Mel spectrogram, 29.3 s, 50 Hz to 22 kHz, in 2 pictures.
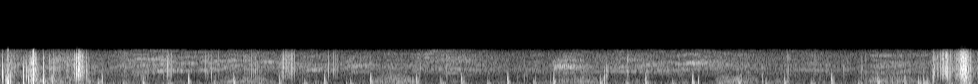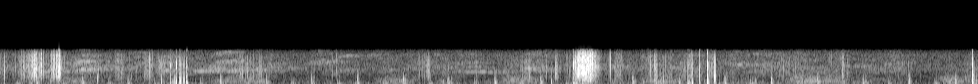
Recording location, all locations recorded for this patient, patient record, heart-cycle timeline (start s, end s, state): pulmonary valve (PV)
pulmonary valve (PV)+tricuspid valve (TV)+mitral valve (MV)
#Age: nan
#Sex: Female
#Height: nan
#Weight: nan
#Pregnancy status: True
#Murmur: Absent
#Murmur locations: nan
#Most audible location: nan
#Systolic murmur timing: nan
#Systolic murmur shape: nan
#Systolic murmur grading: nan
#Systolic murmur pitch: nan
#Systolic murmur quality: nan
#Diastolic murmur timing: nan
#Diastolic murmur shape: nan
#Diastolic murmur grading: nan
#Diastolic murmur pitch: nan
#Diastolic murmur quality: nan
#Outcome: Normal
#Campaign: 2014 screening campaign
0.00	1.84	unannotated
1.84	1.94	S1
1.94	2.12	systole
2.12	2.22	S2
2.22	2.52	diastole
2.52	2.62	S1
2.62	2.80	systole
2.80	2.90	S2
2.90	3.20	diastole
3.20	3.30	S1
3.30	3.48	systole
3.48	3.58	S2
3.58	3.88	diastole
3.88	3.98	S1
3.98	4.18	systole
4.18	4.26	S2
4.26	4.56	diastole
4.56	4.66	S1
4.66	4.84	systole
4.84	4.96	S2
4.96	5.24	diastole
5.24	5.34	S1
5.34	5.54	systole
5.54	5.64	S2
5.64	5.94	diastole
5.94	6.06	S1
6.06	6.22	systole
6.22	6.32	S2
6.32	6.60	diastole
6.60	6.72	S1
6.72	6.90	systole
6.90	7.02	S2
7.02	7.30	diastole
7.30	7.40	S1
7.40	7.60	systole
7.60	7.70	S2
7.70	8.00	diastole
8.00	8.10	S1
8.10	8.28	systole
8.28	8.38	S2
8.38	8.70	diastole
8.70	8.80	S1
8.80	9.00	systole
9.00	9.10	S2
9.10	9.38	diastole
9.38	9.48	S1
9.48	9.66	systole
9.66	9.78	S2
9.78	10.08	diastole
10.08	10.18	S1
10.18	10.36	systole
10.36	10.46	S2
10.46	10.78	diastole
10.78	10.90	S1
10.90	11.06	systole
11.06	11.16	S2
11.16	11.46	diastole
11.46	11.58	S1
11.58	11.76	systole
11.76	11.86	S2
11.86	12.16	diastole
12.16	12.28	S1
12.28	12.46	systole
12.46	12.56	S2
12.56	12.86	diastole
12.86	12.98	S1
12.98	13.14	systole
13.14	13.24	S2
13.24	13.54	diastole
13.54	29.34	unannotated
